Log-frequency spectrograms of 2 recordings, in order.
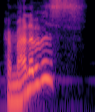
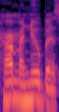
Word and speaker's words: Hermanubis: One of King Deshret's 7 pillars, Saint Hermanibus? He mentioned it. Hold on, how you say it? 2 good reasons, in fact. Incidentally, 3 is the maximum number of Hermanubis's Ba fragments that I could bear. Hermanubis, okay, got it.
